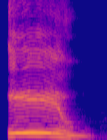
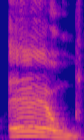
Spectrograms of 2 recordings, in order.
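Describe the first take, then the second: First: The diphthong starts with a closed e vowel. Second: The diphthong starts with an open e vowel. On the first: The speaker calls it wrong. "e não" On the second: The speaker calls it right. "Aberto porque o som sai assim"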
